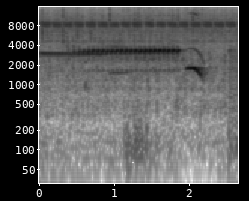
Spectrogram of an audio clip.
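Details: Common iora singing, as a lure for birds that have stopped singing: a quick pulsed trill swelling in loudness for about 1.5 seconds, ending in one brief downward-slurred whistle, steady high hiss behind.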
